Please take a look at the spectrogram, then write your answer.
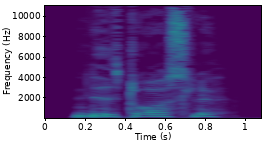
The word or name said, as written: neddrosle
